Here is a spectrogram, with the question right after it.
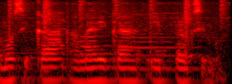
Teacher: Se acentúan en la antepenúltima sílaba y siempre llevan tilde. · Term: palabras esdrújulas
